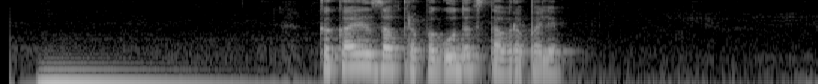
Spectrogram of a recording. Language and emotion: Russian, neutral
